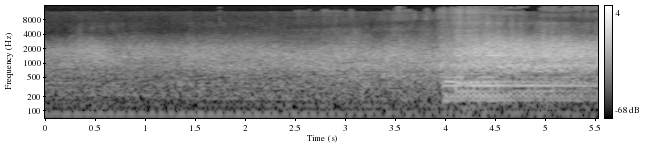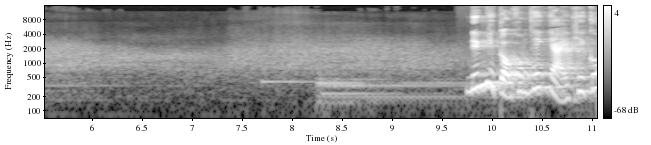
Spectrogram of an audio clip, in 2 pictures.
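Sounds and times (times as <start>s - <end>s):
street traffic noise: 0.0s - 11.0s
soft sustained chords: 4.0s - 11.0s.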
